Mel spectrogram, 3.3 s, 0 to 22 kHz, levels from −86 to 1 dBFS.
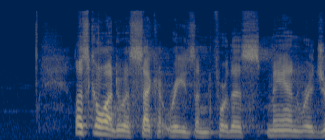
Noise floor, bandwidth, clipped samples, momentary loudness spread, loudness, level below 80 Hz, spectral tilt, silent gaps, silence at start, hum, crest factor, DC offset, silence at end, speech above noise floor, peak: -58 dBFS; 16 kHz; under 0.1%; 10 LU; -34 LUFS; -84 dBFS; -3 dB/octave; none; 0.4 s; none; 22 dB; under 0.1%; 0 s; 24 dB; -12 dBFS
